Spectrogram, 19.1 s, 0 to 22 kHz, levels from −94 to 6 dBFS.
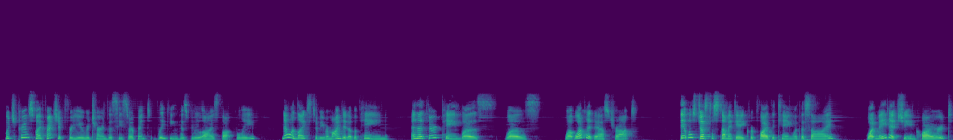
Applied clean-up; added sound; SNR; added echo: neural mask model DeepFilterNet 3.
